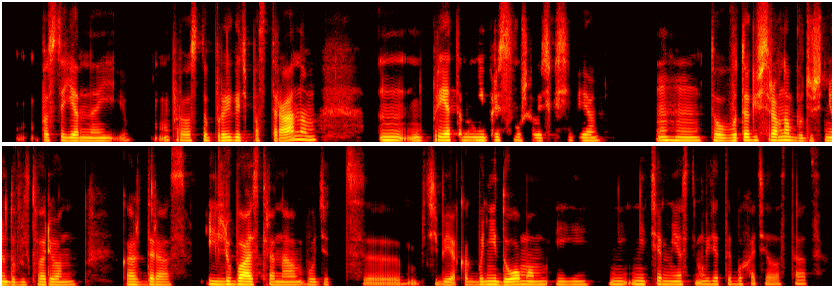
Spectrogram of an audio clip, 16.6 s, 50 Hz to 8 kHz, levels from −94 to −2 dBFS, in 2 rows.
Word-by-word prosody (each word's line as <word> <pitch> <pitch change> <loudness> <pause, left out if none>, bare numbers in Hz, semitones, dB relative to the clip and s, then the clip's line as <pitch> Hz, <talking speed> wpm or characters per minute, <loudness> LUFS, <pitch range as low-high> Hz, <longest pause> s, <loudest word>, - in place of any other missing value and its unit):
м, - - -19
постоянно, 160 -3 +1
е 155 +3 -7 0.3
м, 180 - -6
просто 165 -2 -2
прыгать 170 0 +1
по - - -6
странам, 200 +6 +4 0.6
м, 180 -2 +1
при 190 -4 +3
этом 175 0 +5
не 170 0 +2
прислушиваясь 175 -3 -2
к - - -23
себе, 165 -1 -3 0.5
мгм, 175 -1 +1
то 165 -2 +3
в 165 +2 +1
итоге 180 +1 +4
всё 180 - +7
равно 185 +1 +6
будешь 155 -1 -1
неудовлетворён 155 0 -1 0.4
каждый 160 0 -1
раз. 155 0 -4 0.2
И 175 -2 0
любая 170 0 +7
страна 160 -2 -2
будет, 155 0 -8 0.3
э, - - -7 0.2
тебе - - -3
как 160 -1 -7
бы 165 - -1
не 170 0 +3
домом 165 +1 +3
и 165 0 -5 0.3
н 170 0 -4
не 180 -1 -1
тем 175 0 -3
местом, 170 0 -4
где 175 0 -3
ты 180 - -9
бы 175 0 -8
хотел 90 - -8
остаться. 200 - -11
165 Hz, 165 wpm, -33 LUFS, 160-175 Hz, 0.6 s, всё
